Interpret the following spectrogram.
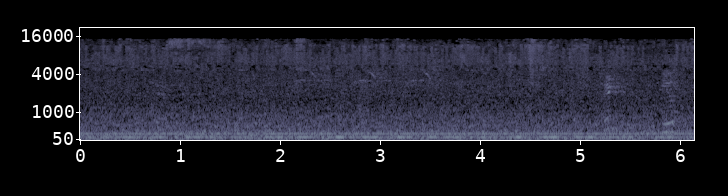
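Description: A steady low hum under a constant background hiss, with a couple of faint, brief higher sounds near the end.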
